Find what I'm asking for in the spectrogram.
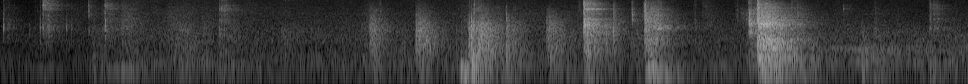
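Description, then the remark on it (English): A door is handled as a man with a crutch stands and steps out: a series of sharp knocks and clunks, building in loudness, ending in a firm thud near the close, with no talking. “Then he picks up his crutch, stands, and steps out the door.”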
